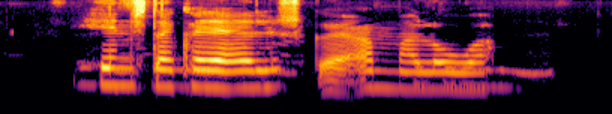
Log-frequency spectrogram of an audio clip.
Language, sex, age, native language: Icelandic, female, 10, Icelandic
